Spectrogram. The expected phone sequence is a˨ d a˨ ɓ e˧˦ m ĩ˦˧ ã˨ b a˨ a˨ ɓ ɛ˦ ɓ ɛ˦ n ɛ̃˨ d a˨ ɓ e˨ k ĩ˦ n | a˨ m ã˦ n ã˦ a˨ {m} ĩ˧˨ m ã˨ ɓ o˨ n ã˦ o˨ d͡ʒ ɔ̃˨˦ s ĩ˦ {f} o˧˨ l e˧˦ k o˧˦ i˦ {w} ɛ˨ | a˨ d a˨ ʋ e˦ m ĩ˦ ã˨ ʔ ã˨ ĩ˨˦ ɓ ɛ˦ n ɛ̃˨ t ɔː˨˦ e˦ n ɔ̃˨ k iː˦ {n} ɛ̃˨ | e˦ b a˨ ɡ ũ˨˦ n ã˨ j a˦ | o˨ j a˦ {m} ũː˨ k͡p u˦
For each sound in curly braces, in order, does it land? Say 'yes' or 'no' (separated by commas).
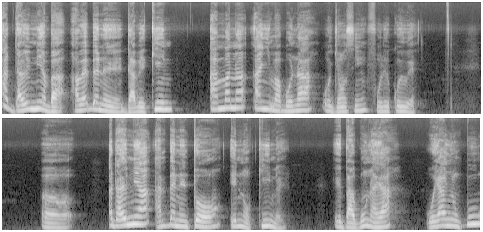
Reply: no, yes, yes, no, no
